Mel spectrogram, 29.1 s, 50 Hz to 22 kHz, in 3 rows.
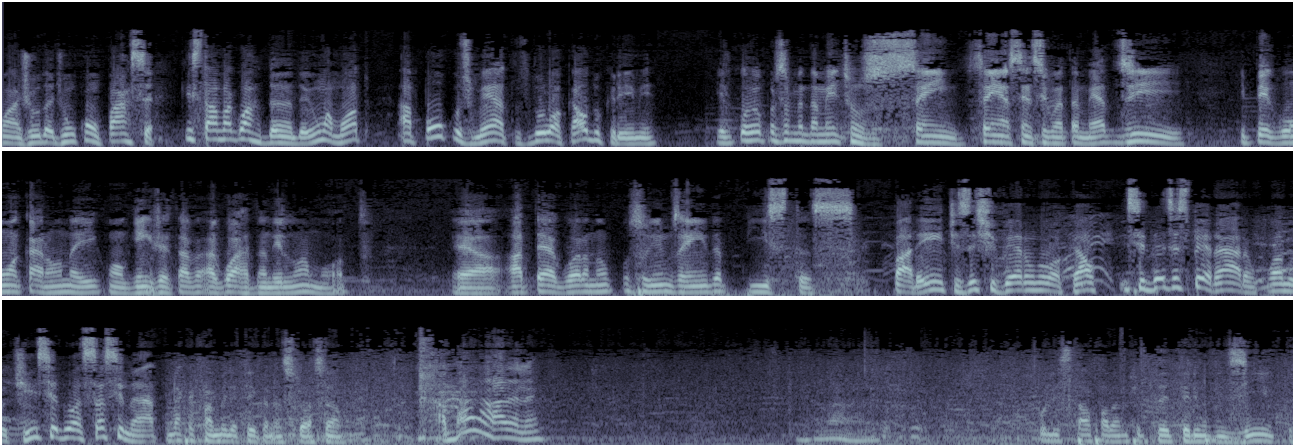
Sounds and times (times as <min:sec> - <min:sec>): Speech: 0:00.0 - 0:23.5, 0:25.3 - 0:29.0.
